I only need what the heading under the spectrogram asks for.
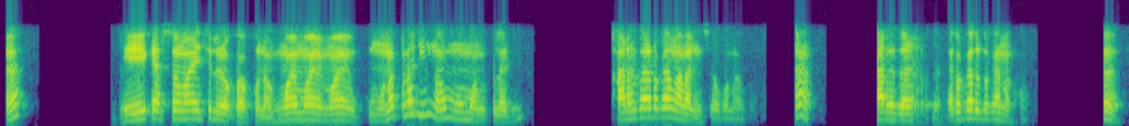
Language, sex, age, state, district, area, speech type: Assamese, male, 30-45, Assam, Nagaon, rural, conversation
